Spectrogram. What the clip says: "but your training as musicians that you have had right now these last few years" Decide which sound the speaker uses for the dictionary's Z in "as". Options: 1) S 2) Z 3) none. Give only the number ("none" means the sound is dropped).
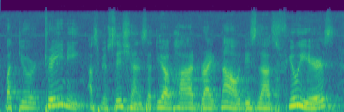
1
